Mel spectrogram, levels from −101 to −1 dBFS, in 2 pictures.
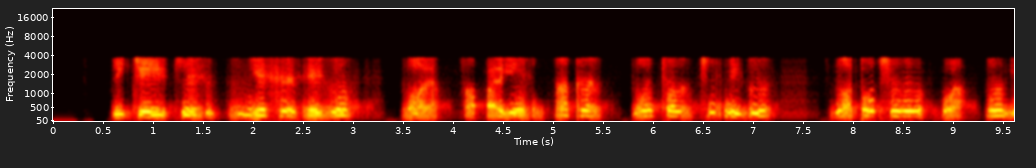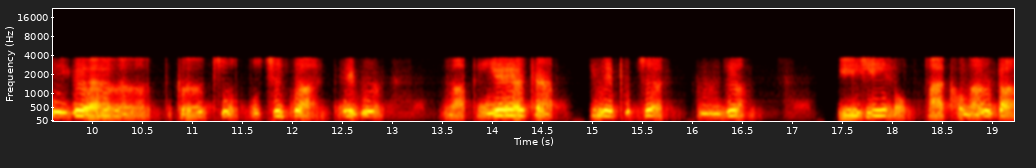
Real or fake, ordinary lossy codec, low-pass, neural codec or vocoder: fake; none; 3.6 kHz; codec, 16 kHz, 0.5 kbps, FreqCodec, smaller model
